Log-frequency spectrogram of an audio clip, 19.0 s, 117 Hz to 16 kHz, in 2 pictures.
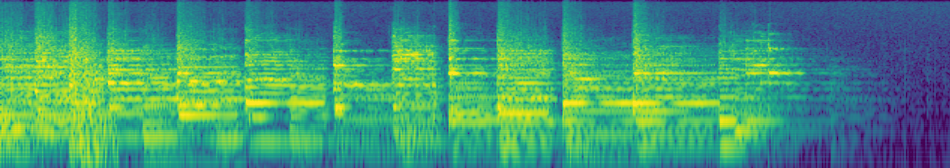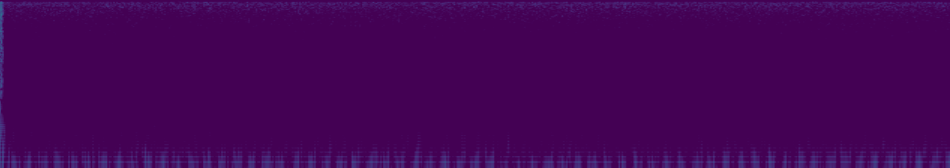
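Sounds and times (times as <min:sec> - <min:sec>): piano-like chords: 0:00.0 - 0:09.0
faint low hum: 0:00.0 - 0:19.0.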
